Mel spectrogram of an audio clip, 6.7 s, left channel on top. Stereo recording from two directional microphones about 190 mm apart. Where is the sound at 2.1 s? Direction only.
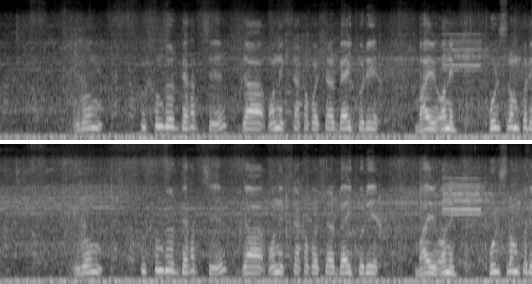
5° left (ahead or behind).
